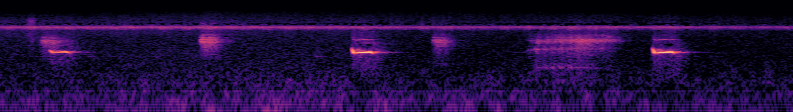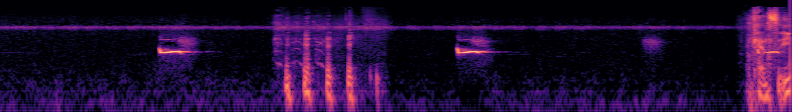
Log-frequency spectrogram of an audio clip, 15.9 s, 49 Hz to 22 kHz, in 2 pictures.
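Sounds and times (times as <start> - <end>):
steady high cricket drone: 0.0 - 15.8
Eurasian scops owl whistled call at night: 0.5 - 0.9, 3.5 - 4.0, 6.6 - 7.0, 9.6 - 10.0, 12.5 - 13.0
laughter: 10.7 - 11.8
speech: 11.0 - 11.6, 15.6 - 15.8.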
